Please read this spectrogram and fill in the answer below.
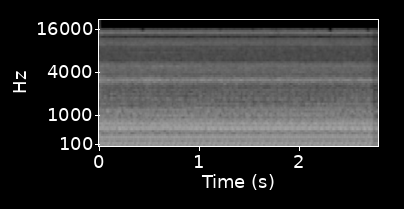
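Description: Steady motor hum with rhythmic buzzing vibration, the sound of a nebulizer compressor running in an acted sketch.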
